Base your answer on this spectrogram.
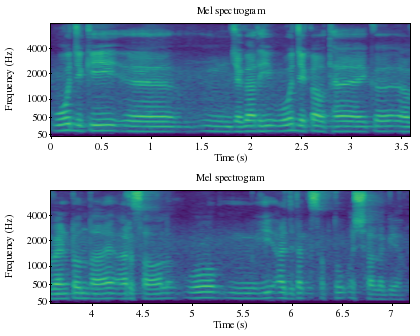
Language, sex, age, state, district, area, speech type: Dogri, male, 30-45, Jammu and Kashmir, Reasi, urban, spontaneous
